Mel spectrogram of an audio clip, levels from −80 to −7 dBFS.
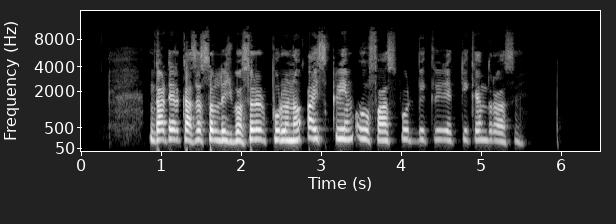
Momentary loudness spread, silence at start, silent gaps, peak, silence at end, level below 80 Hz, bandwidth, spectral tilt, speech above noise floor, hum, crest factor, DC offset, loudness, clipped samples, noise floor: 11 LU; 0.85 s; none; 0 dBFS; 1 s; -62 dBFS; 10 kHz; -5.5 dB/octave; 64 dB; none; 18 dB; under 0.1%; -17 LUFS; under 0.1%; -81 dBFS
